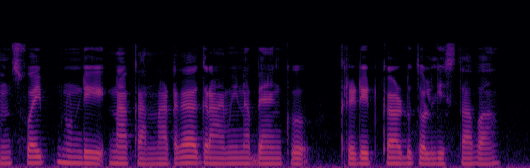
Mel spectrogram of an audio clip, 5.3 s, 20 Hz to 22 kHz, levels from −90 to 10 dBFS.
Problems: none marked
